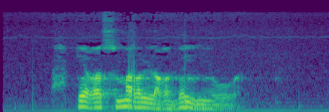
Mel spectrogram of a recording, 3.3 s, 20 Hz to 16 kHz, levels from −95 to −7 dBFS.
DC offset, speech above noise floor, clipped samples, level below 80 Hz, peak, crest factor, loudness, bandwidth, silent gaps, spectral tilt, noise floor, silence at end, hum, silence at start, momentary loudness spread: under 0.1%; 33 dB; under 0.1%; -50 dBFS; -8 dBFS; 20 dB; -25 LUFS; 11.5 kHz; none; -7 dB/octave; -57 dBFS; 0.85 s; none; 0.55 s; 20 LU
